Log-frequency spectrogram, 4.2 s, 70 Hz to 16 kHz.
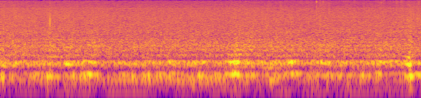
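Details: Many honey bees walking into a new hive hum together in a low, steady drone with a slightly wavering pitch, recorded on 7 March 2013 (or 3 July).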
